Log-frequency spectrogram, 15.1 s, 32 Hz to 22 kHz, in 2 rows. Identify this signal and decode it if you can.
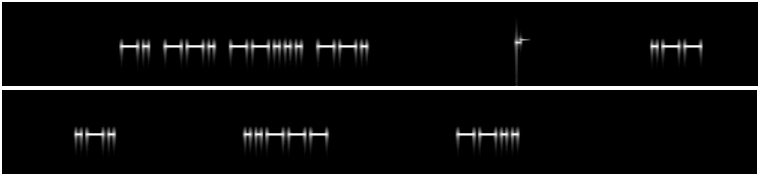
Morse code, heard as a keyed tone, about 22 wpm, spaced as for 9 wpm, 700 Hz. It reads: NG7G WR2Z
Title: USA Call Signs - 4 Characters - 8x Character Spacing - 22wpm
